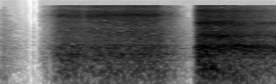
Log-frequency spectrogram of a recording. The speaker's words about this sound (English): Everybody take a deep breath right where you are.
